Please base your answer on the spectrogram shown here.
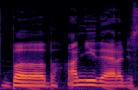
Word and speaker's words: Bub: I said Bud, it's Bub.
